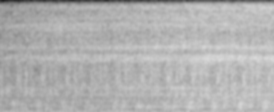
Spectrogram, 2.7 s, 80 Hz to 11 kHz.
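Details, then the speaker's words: 1953 Oldsmobile Rocket Super 88 barn-find V8 warming after start, carb that dislikes any rpm increase and randomly dies; a low, uneven pulsing idle under heavy hiss, wavering as it warms; rough idle, timing not yet checked, cause unconfirmed. "it warm up a little bit see what that does pretty crappy I may wish to put the idol of just a pad let's see where we're at"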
